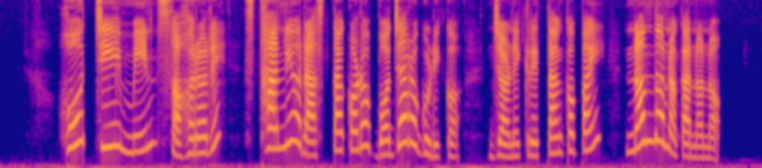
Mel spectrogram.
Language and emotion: Odia, happy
